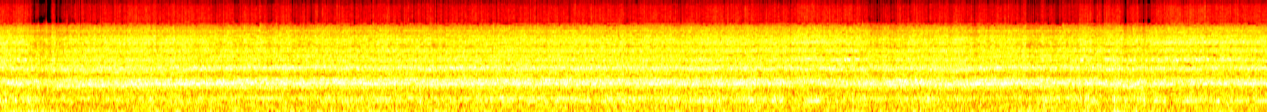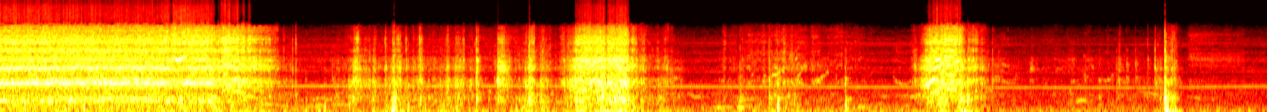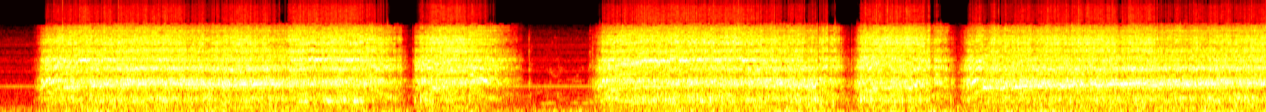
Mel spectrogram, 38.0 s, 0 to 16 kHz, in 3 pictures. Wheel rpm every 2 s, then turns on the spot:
220, 230, 230, 230, 230, 230, 230, 140, 20, 60, 10, 30, 10, 190, 150, 50, 180, 130, 220.
16-18 28-30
